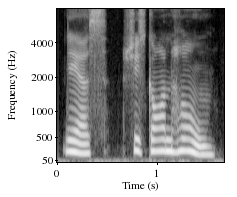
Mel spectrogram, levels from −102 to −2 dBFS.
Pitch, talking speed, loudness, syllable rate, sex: 200 Hz, 145 wpm, -15 LUFS, 2.8 syllables/s, female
